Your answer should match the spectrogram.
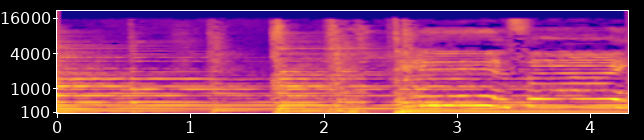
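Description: Music between sung lines: acoustic guitar strummed a few times under sustained chords, with a melody line moving between notes above it.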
